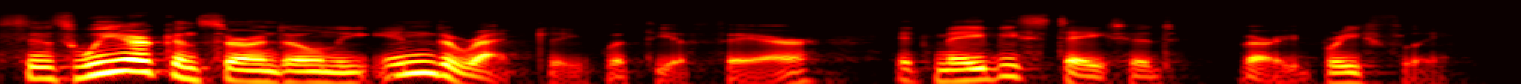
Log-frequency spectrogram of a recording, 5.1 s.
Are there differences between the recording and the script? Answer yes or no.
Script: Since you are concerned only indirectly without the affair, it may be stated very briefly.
yes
